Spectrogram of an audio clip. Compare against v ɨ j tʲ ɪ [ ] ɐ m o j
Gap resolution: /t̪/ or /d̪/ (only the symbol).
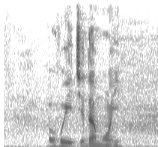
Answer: d̪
